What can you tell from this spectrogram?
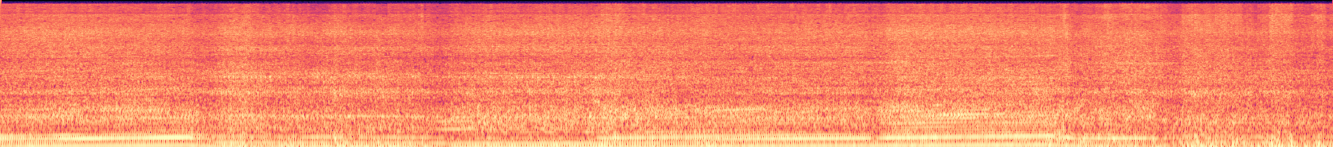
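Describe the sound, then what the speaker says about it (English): Racing motorcycle on the Isle of Man TT course, its engine loud and close with a high rising whine that drops sharply as it passes, then climbs again through a gear change and falls away, with no talk. "There's another bike coming around the corner like that."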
